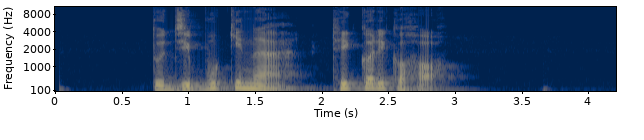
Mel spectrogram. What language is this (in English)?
Odia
